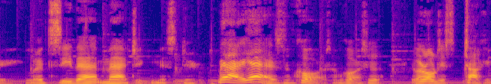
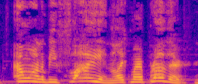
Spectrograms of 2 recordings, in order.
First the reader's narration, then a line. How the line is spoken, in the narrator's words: blurting out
